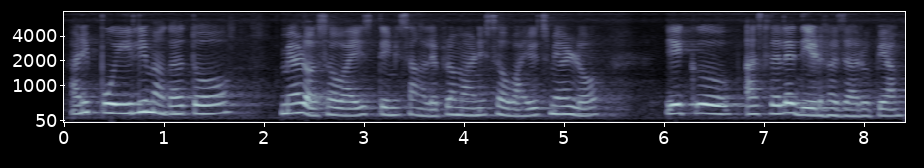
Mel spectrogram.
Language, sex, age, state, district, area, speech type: Goan Konkani, female, 18-30, Goa, Canacona, rural, spontaneous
